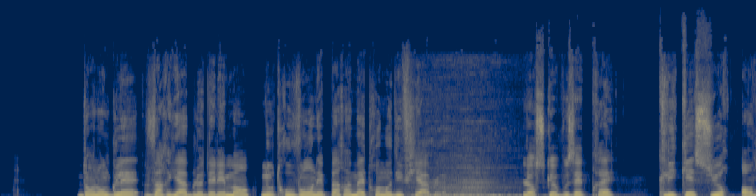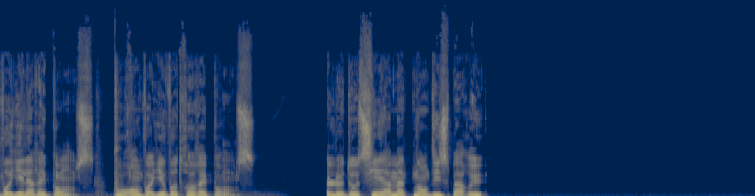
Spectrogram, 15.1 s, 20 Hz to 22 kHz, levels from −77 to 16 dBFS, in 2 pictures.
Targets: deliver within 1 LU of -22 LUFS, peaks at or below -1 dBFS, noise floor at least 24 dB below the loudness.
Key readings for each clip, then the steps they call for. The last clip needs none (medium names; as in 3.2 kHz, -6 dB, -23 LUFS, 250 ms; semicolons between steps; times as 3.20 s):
loudness -20.0 LUFS; peak level -4.5 dBFS; loudness target -22.0 LUFS
-> trim -2 dB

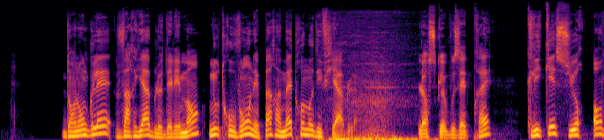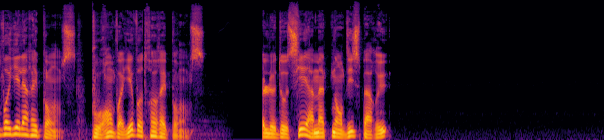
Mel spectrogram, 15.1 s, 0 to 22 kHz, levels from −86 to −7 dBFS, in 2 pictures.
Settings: loudness -22.0 LUFS; peak level -6.5 dBFS; noise floor -75 dBFS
